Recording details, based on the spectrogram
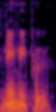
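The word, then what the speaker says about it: Nimiipuu: The real way is Nimipu.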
